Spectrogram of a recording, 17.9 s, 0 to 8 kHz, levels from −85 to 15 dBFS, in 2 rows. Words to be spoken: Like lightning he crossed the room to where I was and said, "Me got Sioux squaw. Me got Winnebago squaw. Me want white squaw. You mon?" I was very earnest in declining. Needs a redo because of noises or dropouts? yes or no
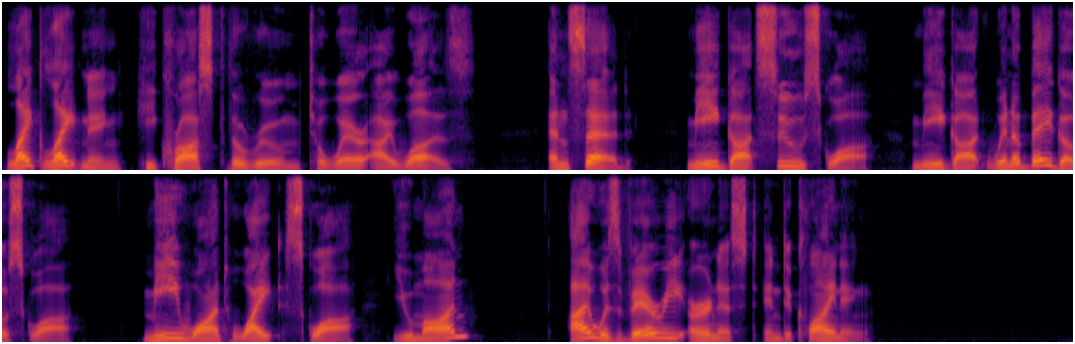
no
